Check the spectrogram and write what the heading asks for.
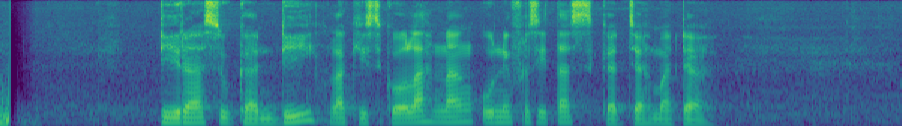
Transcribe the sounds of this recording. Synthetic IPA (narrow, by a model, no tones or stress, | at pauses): d̥iɾasuɡ̥a̤ndilaɡ̥i̤sə̥kolahnaŋunifərsit̪asɡ̥a̤d̥ʒ̥a̤hmaɖ̥a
